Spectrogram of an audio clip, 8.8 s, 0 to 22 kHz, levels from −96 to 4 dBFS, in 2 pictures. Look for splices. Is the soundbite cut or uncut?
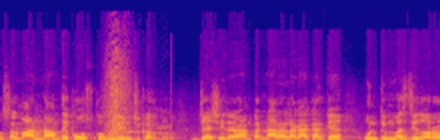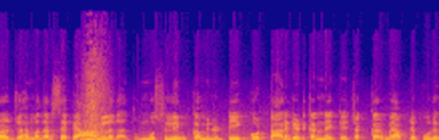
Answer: cut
